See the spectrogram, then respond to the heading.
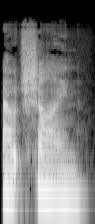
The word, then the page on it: outshine: American English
